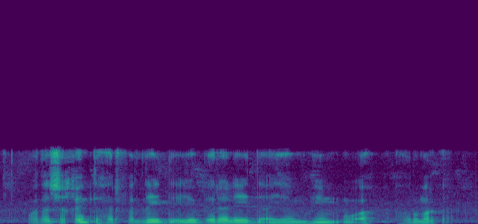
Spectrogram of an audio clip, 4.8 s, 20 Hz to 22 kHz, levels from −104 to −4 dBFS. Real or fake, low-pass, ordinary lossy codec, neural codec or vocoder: real; 7.2 kHz; Opus, 64 kbps; none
